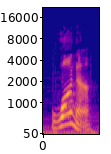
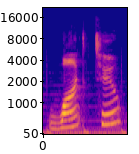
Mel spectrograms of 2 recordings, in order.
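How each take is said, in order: First: The words run together into one clipped form. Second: Both words are said fully and separately.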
